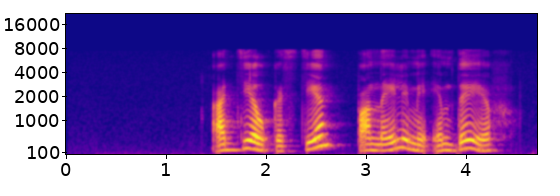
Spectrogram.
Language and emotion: Russian, neutral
